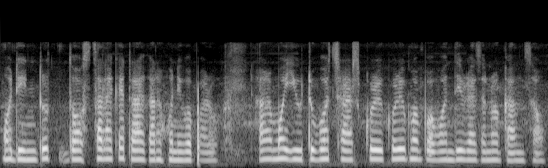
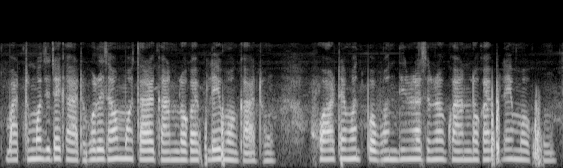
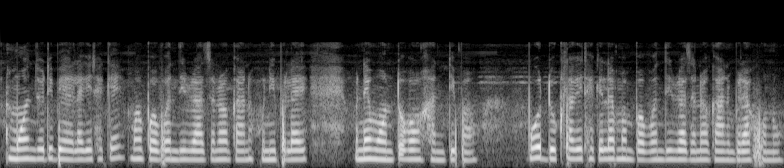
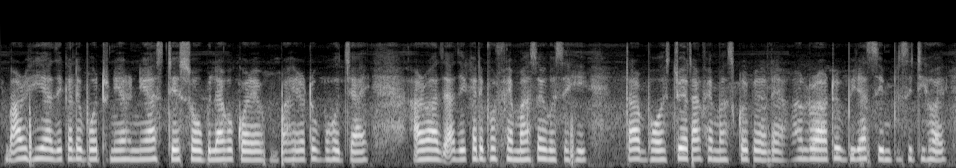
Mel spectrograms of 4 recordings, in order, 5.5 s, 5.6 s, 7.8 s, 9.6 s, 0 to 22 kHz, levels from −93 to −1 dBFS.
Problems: constant background noise, background conversations at intervals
